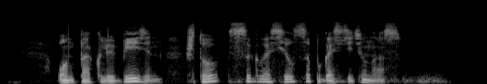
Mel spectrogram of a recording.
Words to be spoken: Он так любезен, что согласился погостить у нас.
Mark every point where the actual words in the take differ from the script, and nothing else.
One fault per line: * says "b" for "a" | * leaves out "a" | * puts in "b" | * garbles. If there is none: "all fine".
all fine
